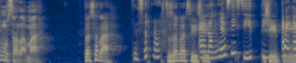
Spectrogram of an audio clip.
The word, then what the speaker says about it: Musallamah: Jadi dibacanya Saidati Musalama.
